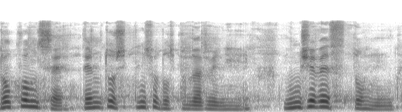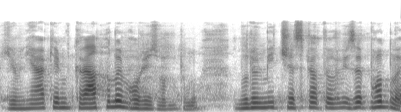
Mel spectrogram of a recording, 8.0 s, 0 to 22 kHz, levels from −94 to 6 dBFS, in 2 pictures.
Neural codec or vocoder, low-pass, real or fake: autoencoder, 22.05 kHz, a latent of 192 numbers a frame, VITS, trained on one speaker; 9.9 kHz; fake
